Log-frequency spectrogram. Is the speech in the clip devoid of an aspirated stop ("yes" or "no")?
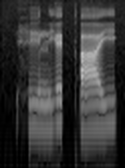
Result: yes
